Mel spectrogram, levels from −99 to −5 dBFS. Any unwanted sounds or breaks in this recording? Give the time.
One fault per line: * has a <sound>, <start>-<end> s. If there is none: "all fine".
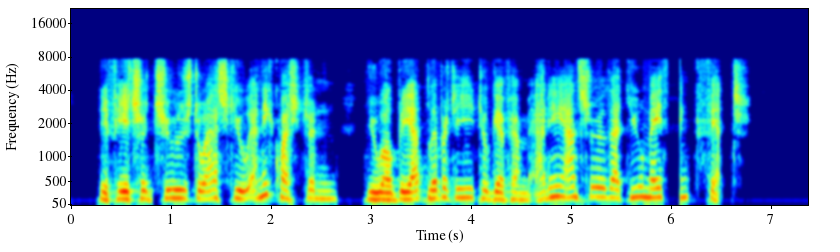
* has a dropout, 6.0-6.1 s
